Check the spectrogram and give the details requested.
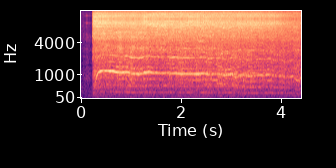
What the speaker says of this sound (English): Ethan right now is currently trying to put the pencil grinder in the hole there.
